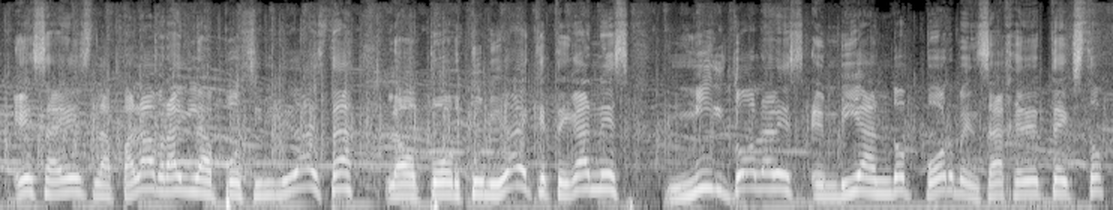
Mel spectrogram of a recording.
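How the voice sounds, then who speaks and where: A man hosting a morning radio show, with energetic, sing-song announcing. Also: sits high, normal speed, few pauses, crowd noise. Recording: radio broadcast with music behind.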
